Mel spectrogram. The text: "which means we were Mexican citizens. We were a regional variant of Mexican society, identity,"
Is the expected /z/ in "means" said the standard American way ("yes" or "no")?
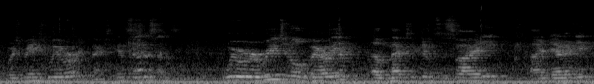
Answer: yes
